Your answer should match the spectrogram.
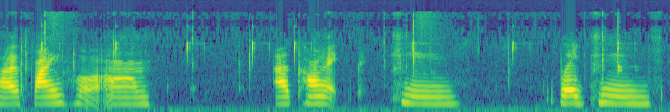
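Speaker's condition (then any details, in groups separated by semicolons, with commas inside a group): Cerebral palsy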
